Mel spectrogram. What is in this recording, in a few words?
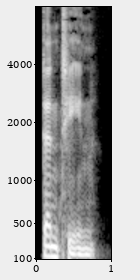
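"dentine", British English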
